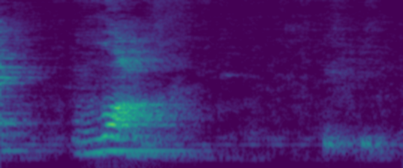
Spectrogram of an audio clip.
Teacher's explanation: इसका उच्चारण स्थान है दंत जमा ओष्ठ, इसीलिए ये दंतौष्ठ्य कहलाते हैं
